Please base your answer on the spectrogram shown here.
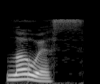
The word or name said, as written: lois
